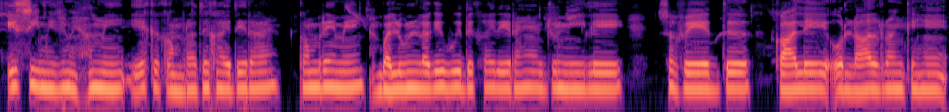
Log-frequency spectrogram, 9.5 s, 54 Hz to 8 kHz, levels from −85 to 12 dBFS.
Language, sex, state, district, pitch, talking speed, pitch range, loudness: Hindi, male, Bihar, Darbhanga, 160 Hz, 175 wpm, 155-165 Hz, -16 LUFS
